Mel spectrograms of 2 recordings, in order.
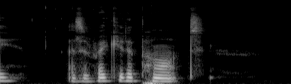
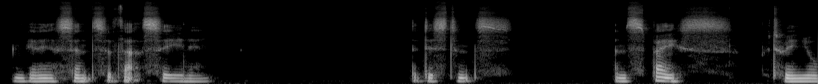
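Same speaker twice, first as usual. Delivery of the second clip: soothing Yoga Nidra guide; guided meditation. Acted.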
